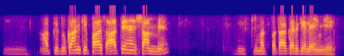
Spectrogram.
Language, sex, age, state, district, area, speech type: Urdu, male, 45-60, Bihar, Supaul, rural, conversation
